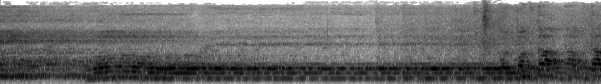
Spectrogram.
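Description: A man's unaccompanied voice singing a naat into a microphone, holding one long steady note from about a second in until near the end, then moving on into faster phrases.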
